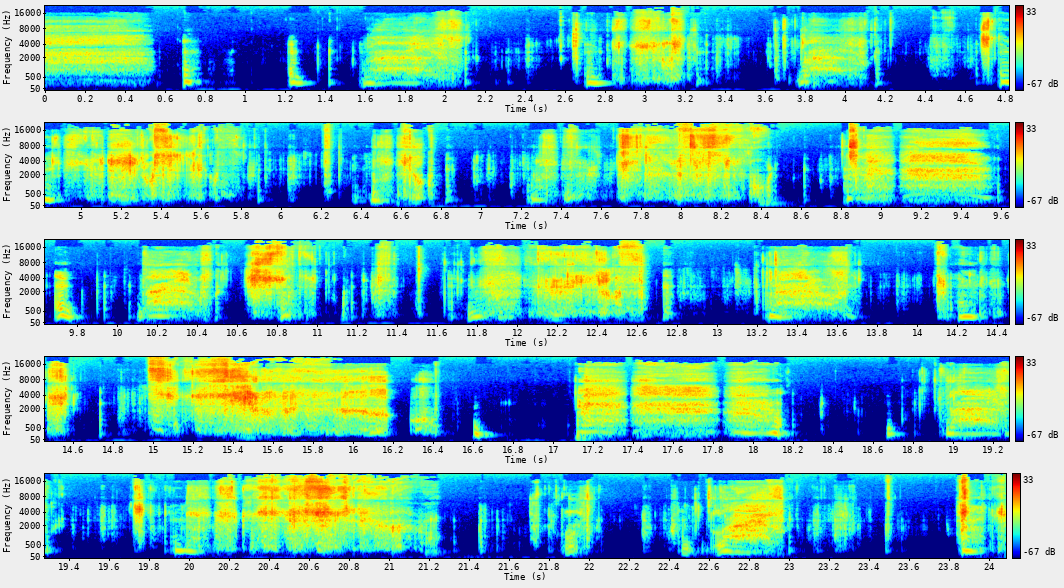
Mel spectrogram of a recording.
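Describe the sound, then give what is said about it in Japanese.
Wet slurping and sucking mouth sounds come in many short bursts separated by brief pauses. The noises are soft and moist, with crackly, smacking textures. “まだ中に結構残ってます。全部すすってあげますね。”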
